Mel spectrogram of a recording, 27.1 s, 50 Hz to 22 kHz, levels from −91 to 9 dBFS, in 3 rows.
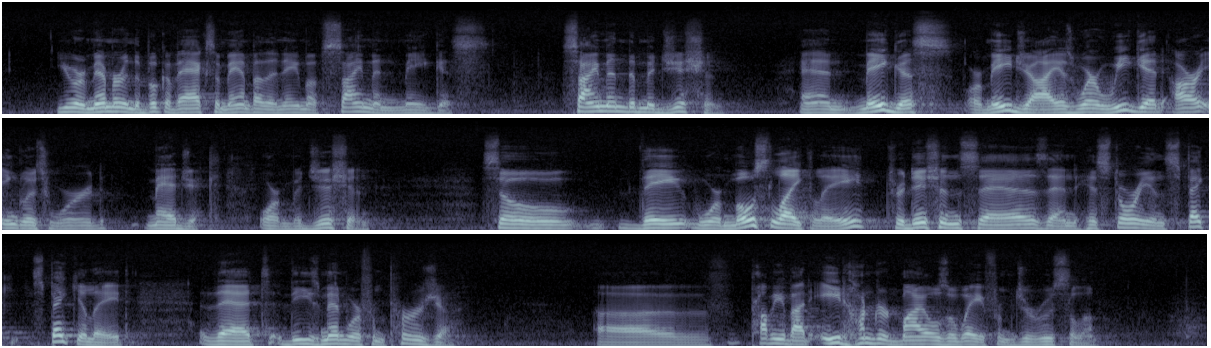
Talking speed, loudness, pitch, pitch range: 125 wpm, -25 LUFS, 125 Hz, 110-145 Hz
